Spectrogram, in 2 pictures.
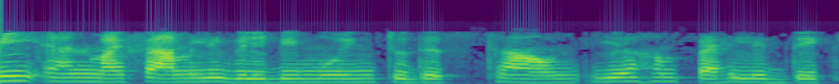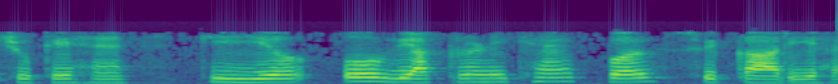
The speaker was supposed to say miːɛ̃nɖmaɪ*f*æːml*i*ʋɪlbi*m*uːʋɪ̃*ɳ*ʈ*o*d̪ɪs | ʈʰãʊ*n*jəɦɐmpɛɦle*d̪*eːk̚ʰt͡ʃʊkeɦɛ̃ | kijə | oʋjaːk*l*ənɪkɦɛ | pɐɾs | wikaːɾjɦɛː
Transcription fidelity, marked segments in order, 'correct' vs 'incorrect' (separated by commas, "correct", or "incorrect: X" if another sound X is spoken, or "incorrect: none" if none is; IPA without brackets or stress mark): correct, correct, correct, incorrect: ŋ, incorrect: u, correct, correct, incorrect: ɾ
